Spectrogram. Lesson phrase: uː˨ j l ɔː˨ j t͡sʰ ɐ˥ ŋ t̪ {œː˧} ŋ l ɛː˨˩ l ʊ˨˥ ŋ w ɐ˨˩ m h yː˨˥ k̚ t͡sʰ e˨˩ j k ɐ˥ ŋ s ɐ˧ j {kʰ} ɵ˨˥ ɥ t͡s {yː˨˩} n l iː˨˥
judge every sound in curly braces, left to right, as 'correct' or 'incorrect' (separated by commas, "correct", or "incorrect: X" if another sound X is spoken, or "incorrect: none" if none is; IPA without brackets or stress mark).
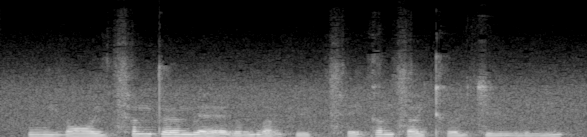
correct, correct, incorrect: yː˨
